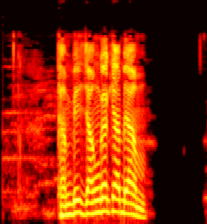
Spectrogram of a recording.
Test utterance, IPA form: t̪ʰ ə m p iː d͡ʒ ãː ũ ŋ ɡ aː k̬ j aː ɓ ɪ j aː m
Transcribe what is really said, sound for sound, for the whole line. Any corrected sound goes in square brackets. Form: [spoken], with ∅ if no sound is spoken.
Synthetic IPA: t̪ʰ ə m [b] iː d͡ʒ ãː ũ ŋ ɡ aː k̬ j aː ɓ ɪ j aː m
